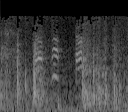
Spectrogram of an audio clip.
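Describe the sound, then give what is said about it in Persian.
A canary chirps in a quick run of short, bright, warbling bursts, fairly loud, with brief pauses between phrases and no voices over it. “این قناری تو رو از زن و بچه و کار کاسبیت انداختن”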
